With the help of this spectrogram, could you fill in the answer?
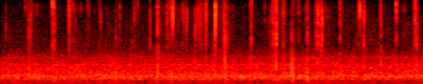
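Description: Long acrylic French-tip nails, small and solid, tap and click against each other from both hands close to the recorder. The result is a quiet run of sharp, bright clicks at an uneven pace, each dying away instantly, over a soft hiss.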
